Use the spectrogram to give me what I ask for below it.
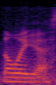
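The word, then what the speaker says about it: Neleh: and so it spelled any leh but it's pronounced nalia so yeah that's a nice little twist i'm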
